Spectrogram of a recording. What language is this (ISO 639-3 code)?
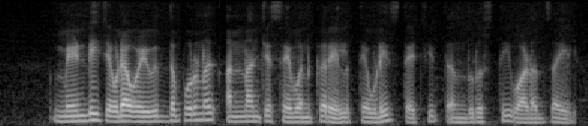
mar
